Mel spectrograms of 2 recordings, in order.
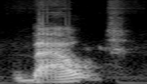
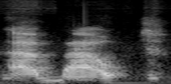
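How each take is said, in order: First: The first syllable is dropped. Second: Both syllables are pronounced. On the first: This is how the speaker's community says it. "bout instead of about" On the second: This is the standard form expected by others. "instead of"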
